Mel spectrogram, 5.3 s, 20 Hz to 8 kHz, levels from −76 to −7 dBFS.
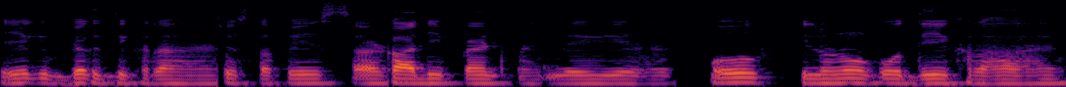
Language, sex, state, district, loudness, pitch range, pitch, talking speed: Hindi, male, Uttar Pradesh, Muzaffarnagar, -39 LUFS, 105-115 Hz, 110 Hz, 205 wpm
